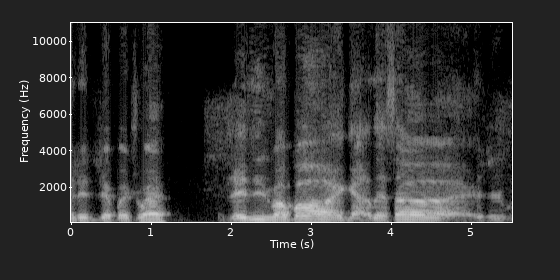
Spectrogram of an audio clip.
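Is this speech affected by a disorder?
Yes: neonatal cerebral palsy; neonatal onset.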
